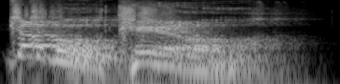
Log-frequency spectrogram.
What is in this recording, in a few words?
double kill, Announcer Voice; Unreal Tournament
